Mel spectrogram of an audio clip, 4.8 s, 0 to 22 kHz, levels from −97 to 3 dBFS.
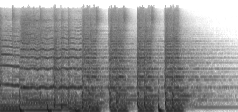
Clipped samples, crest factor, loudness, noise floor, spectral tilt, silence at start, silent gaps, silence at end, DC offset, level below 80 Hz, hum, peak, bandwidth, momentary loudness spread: under 0.1%; 14 dB; -14 LUFS; -40 dBFS; -4.5 dB/octave; 0 s; none; 0.4 s; under 0.1%; -22 dBFS; none; 0 dBFS; 16.5 kHz; 5 LU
